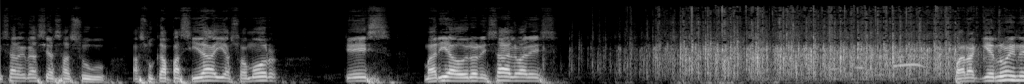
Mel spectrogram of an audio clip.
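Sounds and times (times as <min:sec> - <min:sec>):
speech: 0:00.0 - 0:05.6, 0:09.6 - 0:10.2
audience applause: 0:05.7 - 0:10.2.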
